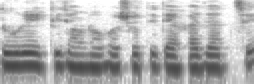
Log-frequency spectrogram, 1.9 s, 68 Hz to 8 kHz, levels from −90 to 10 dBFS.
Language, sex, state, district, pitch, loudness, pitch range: Bengali, female, West Bengal, Dakshin Dinajpur, 185 Hz, -26 LUFS, 175-195 Hz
